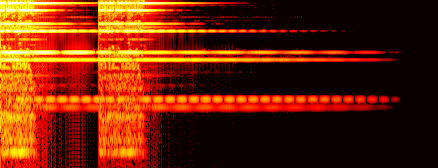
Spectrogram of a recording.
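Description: Telephone bell ringing: two short rings about a second apart, the bell's tone dying away over the next couple of seconds.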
